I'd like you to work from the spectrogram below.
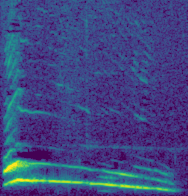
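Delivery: high, loud drawn-out howl; mock howl. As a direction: howl like a far-off dog. Distant dog howl in story.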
